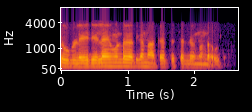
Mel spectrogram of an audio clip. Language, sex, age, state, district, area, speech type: Malayalam, male, 18-30, Kerala, Palakkad, rural, conversation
